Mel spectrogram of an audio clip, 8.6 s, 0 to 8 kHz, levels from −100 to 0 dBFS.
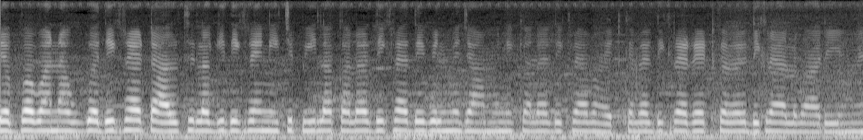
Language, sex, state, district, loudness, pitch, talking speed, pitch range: Hindi, female, Bihar, Jahanabad, -17 LUFS, 200 Hz, 245 wpm, 195-205 Hz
